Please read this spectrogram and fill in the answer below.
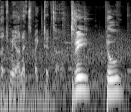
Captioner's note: whooshing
